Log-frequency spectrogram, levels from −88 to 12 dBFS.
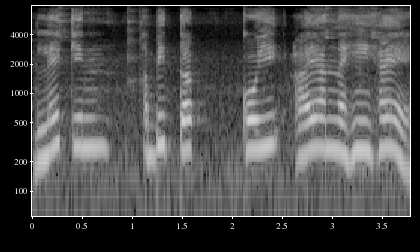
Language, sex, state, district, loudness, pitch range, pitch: Hindi, female, Madhya Pradesh, Dhar, -15 LUFS, 255-280 Hz, 270 Hz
